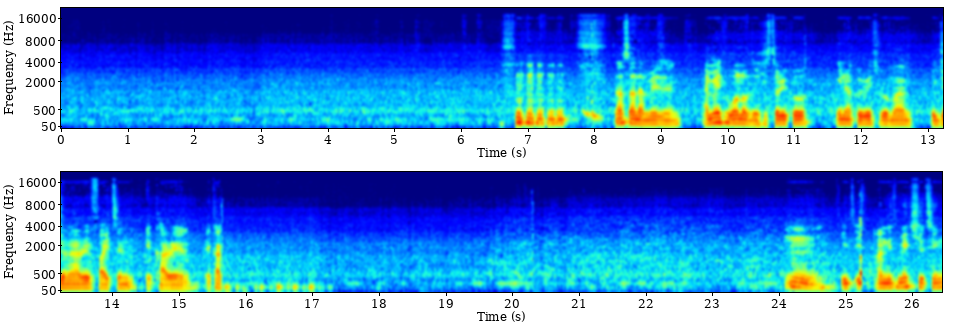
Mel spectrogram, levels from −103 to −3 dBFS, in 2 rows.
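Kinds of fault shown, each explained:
Damaged data in a compressed stream: Parts of the coded speech stream are corrupted, so the decoder misreads those frames and must find its place again. Each one is heard as a brief chirp, squawk, click or short gap breaking into the speech. There are five, at 7.94–7.97 s, 11.14–11.16 s, 15.61–15.65 s, 20.27–20.31 s and 25.19–25.23 s. Each lasts only 20 to 44 ms. They come at irregular intervals of roughly three to five seconds.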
